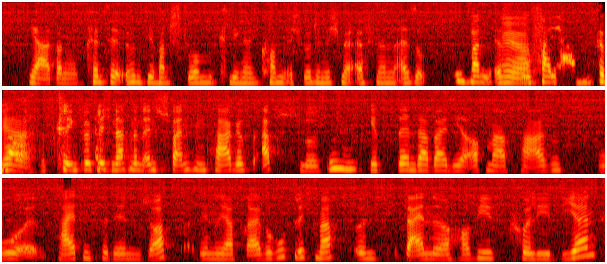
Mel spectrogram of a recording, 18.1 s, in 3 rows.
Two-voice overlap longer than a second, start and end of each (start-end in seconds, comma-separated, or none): none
